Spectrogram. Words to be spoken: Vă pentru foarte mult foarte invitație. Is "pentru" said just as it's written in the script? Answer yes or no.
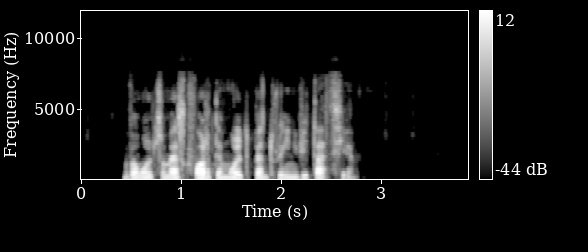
no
